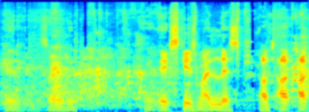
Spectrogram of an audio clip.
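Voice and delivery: giggling through an apology; laughing apology, words breaking up. Real, not acted. Laughing at own slip.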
